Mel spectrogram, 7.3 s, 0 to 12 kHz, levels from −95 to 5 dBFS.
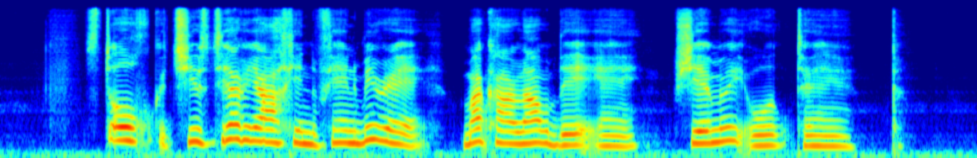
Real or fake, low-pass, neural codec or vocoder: fake; 9.9 kHz; autoencoder, 22.05 kHz, a latent of 192 numbers a frame, VITS, trained on many speakers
